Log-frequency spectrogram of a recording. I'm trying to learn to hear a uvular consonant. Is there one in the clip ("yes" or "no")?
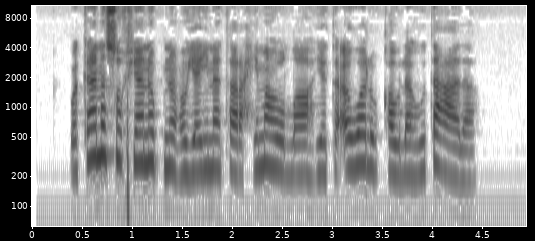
yes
